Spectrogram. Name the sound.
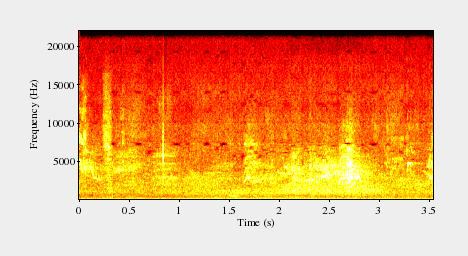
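bird chirping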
